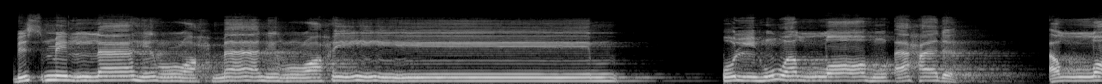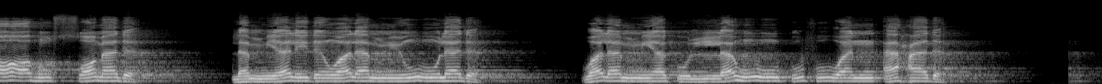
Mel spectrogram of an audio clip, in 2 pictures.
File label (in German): die aufrichtige glaube arab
